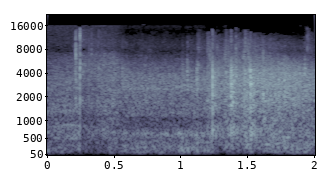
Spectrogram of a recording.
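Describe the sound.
Fireworks and firecrackers go off inside a football stadium during a match, a few sharp pops and cracks rising above a dense, steady crowd roar.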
